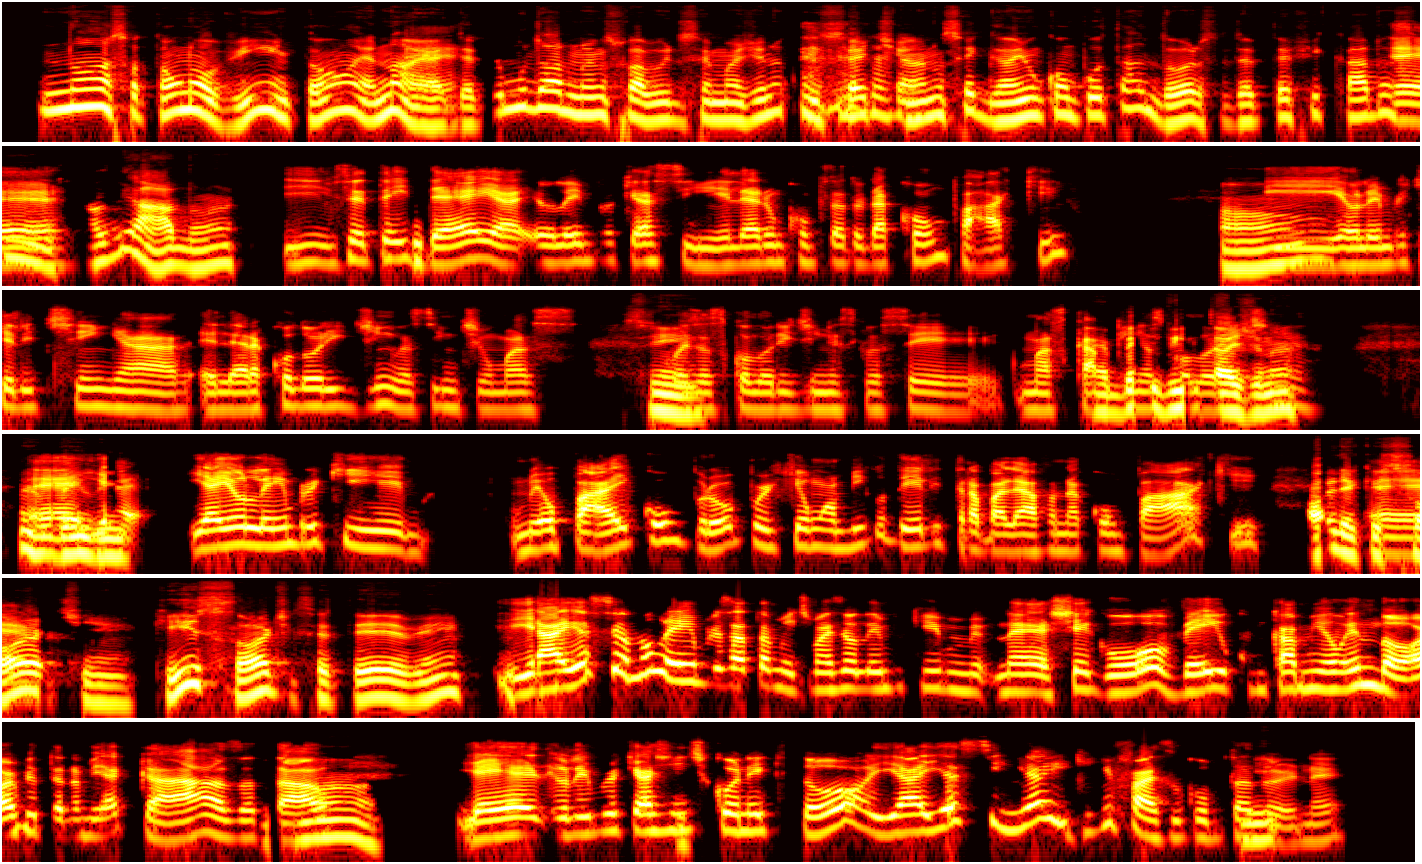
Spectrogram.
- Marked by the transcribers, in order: laugh; unintelligible speech; chuckle
- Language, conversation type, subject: Portuguese, podcast, Como a tecnologia mudou sua rotina diária?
